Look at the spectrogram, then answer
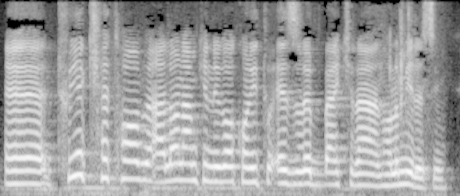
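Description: A man with a high, light voice lectures a class, walking through each point and answering the questions he raises. The recording is dull and lo-fi, with muffled highs. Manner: explanatory, poses and answers his own questions. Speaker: teacher.

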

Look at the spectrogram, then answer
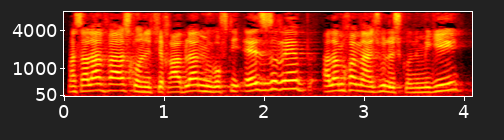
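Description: High-voiced male teacher, lo-fi classroom. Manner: explains step by step, quizzes students by name. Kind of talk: classroom lecture.

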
